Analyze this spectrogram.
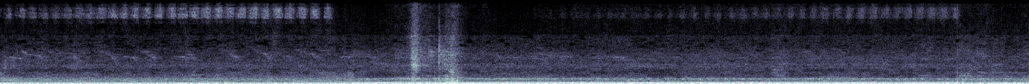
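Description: A steady low rumble, with two short clicks about four seconds in.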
